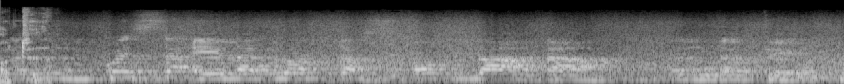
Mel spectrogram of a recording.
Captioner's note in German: Tourguide spricht italienisch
